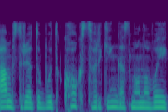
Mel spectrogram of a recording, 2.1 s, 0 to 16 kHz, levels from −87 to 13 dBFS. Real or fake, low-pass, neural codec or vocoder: real; 7.2 kHz; none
